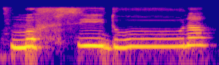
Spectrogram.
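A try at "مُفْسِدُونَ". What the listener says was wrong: Beautiful. Well done. Very nice. Nice elongation there. Excellent.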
